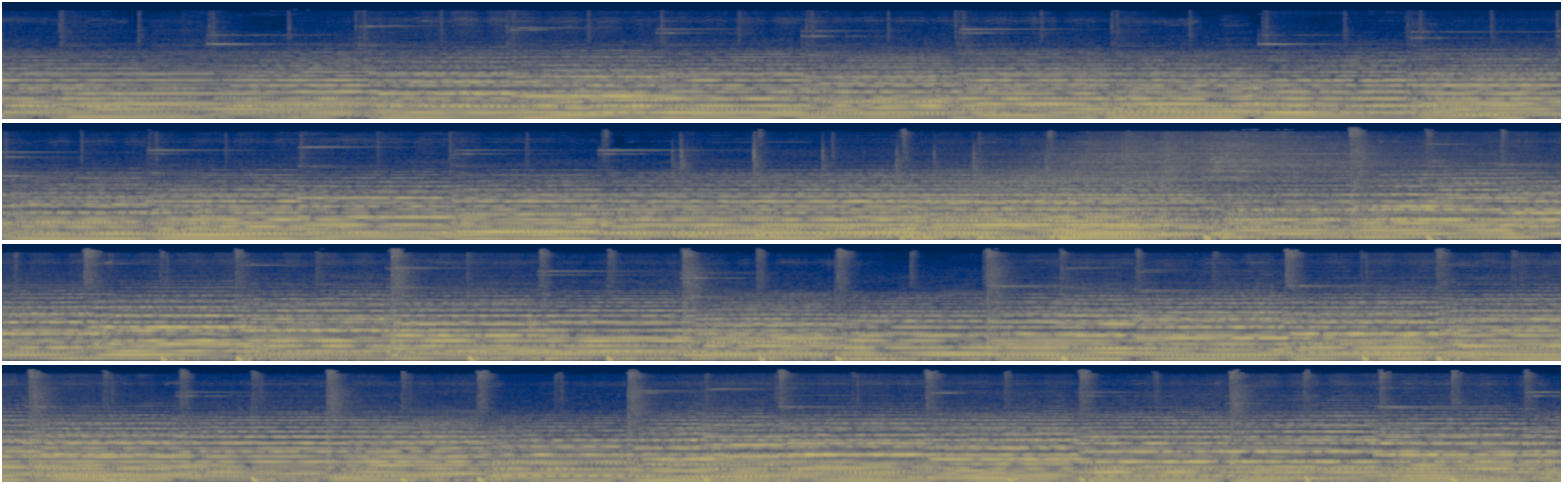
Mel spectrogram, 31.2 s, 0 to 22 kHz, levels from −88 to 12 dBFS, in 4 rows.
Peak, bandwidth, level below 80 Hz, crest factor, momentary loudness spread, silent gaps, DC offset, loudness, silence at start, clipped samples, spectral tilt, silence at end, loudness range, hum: -2 dBFS; 18 kHz; -30 dBFS; 14 dB; 4 LU; none; under 0.1%; -16 LUFS; 0 s; under 0.1%; -6.5 dB/octave; 0 s; 2 LU; none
